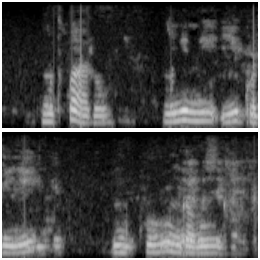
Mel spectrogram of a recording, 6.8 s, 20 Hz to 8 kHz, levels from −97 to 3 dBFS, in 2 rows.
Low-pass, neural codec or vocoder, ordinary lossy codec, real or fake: 7.2 kHz; none; MP3, 64 kbps; real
